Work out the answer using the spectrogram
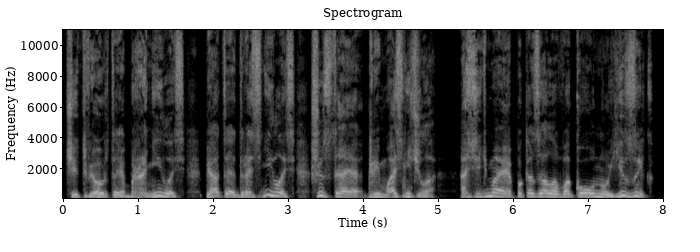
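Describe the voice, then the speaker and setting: Animated husky male storyteller. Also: high-pitched, measured pace, few pauses, no echo, studio quality. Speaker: audiobook reader. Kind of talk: expressive fairy-tale reading.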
